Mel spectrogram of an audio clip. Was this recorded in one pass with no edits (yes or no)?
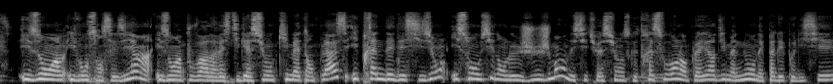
yes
